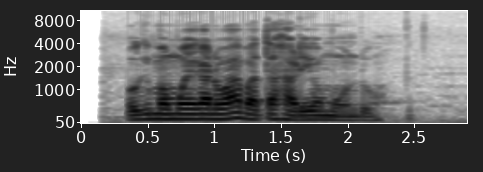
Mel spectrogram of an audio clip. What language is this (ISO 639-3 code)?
kik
